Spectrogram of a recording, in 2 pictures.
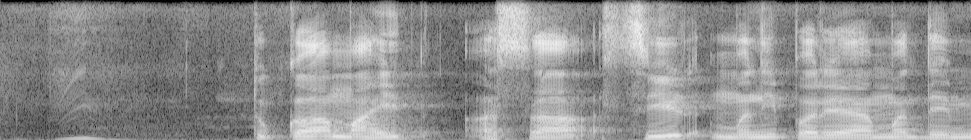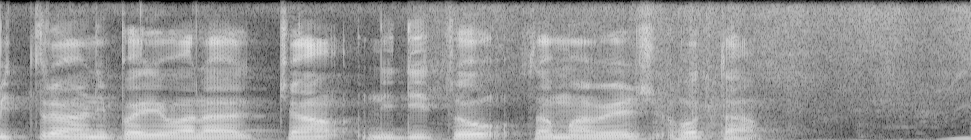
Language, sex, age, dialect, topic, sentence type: Marathi, male, 18-24, Southern Konkan, banking, statement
